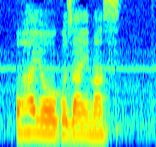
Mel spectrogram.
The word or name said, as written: ohayo gozaimasu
